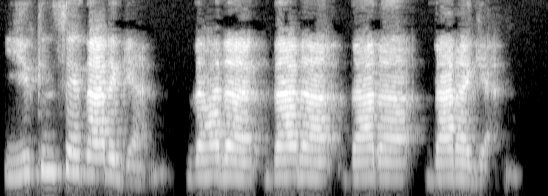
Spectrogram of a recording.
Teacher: okay because it is between an A and another a so when a t comes between two vowels in American English it um becomes like a soft D sound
